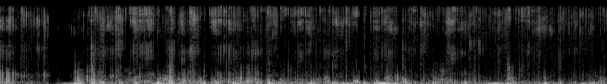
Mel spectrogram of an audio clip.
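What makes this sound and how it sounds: Long nails scratch and rub quickly over the top and sides of a rough, solid rock-salt Himalayan salt lamp with its light off. The scratching is dense and gritty, with a bright, raspy hiss over a low rumbling body. It continues with only a brief pause near the start and swells loudest just before the four-second mark.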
